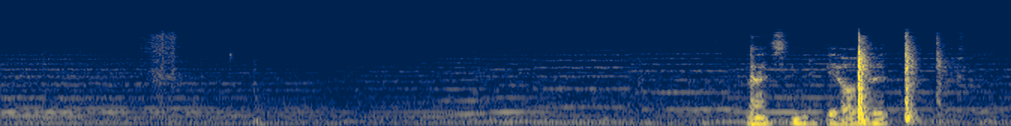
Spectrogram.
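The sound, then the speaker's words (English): A door bangs open loudly with a quick cluster of sharp thuds and rattles, breaking in suddenly over a steady, low tonal background hum. “And at this point, the door is going to slam open. That's what a door sounds like.”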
